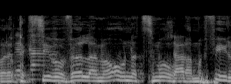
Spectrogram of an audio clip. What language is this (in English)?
Hebrew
